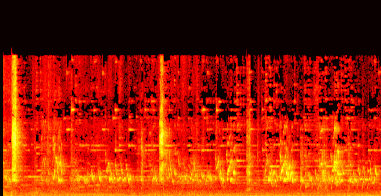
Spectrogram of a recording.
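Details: Pet blue parakeet chatters in quick, high, scratchy chirps and warbles, with a few sharper clicks, against a faint low indoor hum.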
